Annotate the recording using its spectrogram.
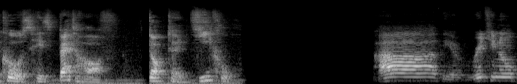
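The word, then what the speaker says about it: Jekyll: deagle ah the original pronunciation music to my ears well make my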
